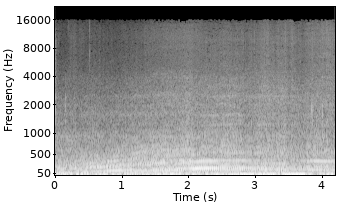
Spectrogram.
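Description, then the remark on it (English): A car engine revs under throttle in its standard drive mode, its pitch climbing and settling in a steady, loud drone with layered harmonic whine, with no talking. “But yeah, it makes a chirpy little fruity sound, particularly under warm-up.”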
